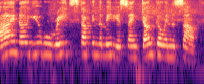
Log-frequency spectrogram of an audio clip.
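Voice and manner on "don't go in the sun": ordinary talk, nothing marked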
